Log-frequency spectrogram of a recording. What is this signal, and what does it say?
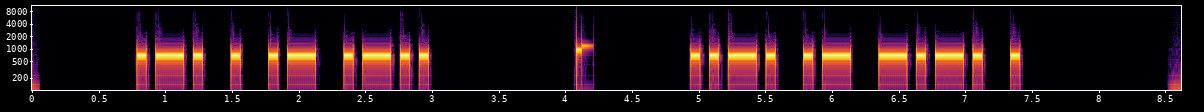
Morse code, heard as a keyed tone, about 17 wpm, 700 Hz. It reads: REAL FACE
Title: Sentences from Top 300 Words - New Word Drill - 17wpm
